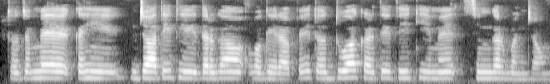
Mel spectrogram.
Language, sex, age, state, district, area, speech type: Urdu, female, 18-30, Delhi, South Delhi, urban, spontaneous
